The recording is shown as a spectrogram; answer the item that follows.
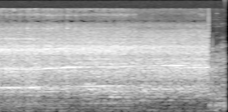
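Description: Cordless drill running steadily with an even high whine.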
